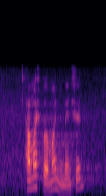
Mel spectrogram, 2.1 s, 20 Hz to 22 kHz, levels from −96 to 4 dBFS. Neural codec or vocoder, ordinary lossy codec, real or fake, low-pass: none; none; real; 5.4 kHz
